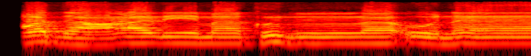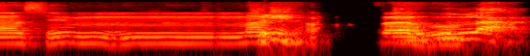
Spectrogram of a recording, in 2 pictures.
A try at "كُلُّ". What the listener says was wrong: Kullu. Bukan kula Pak Haji, kullu.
